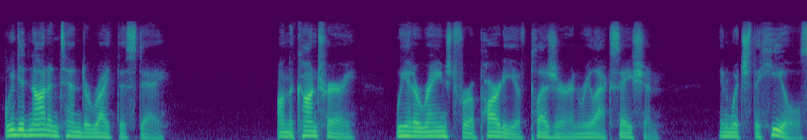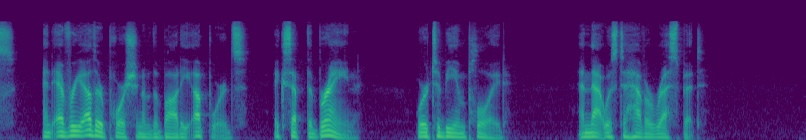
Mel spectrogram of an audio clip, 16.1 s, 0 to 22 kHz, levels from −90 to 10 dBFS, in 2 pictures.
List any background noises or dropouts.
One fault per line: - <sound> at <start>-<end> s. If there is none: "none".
none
